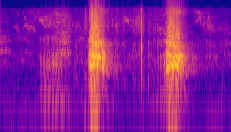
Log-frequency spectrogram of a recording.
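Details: Two loud, full-throated barks from a dog, spaced under a second apart, with a faint softer sound before them and a brief click in between.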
